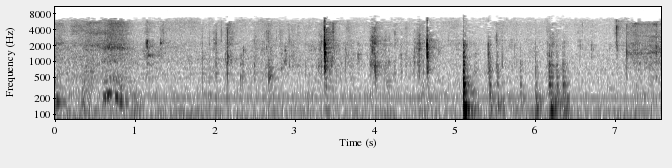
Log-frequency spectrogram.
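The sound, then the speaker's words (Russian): A boat moves across the water with a steady low droning hum, broken by a few sharp knocks and splashy clicks. No one speaks. “Единственное, что лодка появилась, вот, кстати.”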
